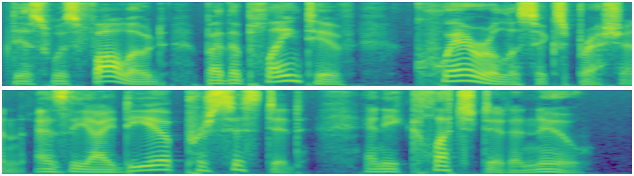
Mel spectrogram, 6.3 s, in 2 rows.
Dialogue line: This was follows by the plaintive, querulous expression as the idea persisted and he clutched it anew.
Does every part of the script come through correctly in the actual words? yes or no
no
